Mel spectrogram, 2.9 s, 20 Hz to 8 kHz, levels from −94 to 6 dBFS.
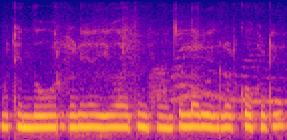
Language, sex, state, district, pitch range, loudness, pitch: Rajasthani, female, Rajasthan, Churu, 210-215 Hz, -12 LUFS, 210 Hz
